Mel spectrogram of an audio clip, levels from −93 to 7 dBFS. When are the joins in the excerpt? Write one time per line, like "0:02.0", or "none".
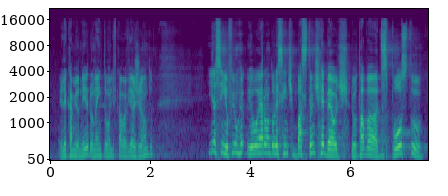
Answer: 0:06.0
